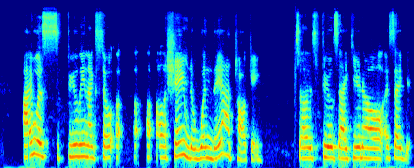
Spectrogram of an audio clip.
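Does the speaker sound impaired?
Yes: stuttering; stutter since childhood, grew up in China without speech therapy, persists into adulthood; hid stutter while growing up, shame about stuttering held back for years; here prolonged sounds.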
